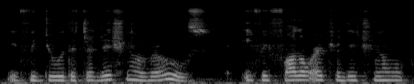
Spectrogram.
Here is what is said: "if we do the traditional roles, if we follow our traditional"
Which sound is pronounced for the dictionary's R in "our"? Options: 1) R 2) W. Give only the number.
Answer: 1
